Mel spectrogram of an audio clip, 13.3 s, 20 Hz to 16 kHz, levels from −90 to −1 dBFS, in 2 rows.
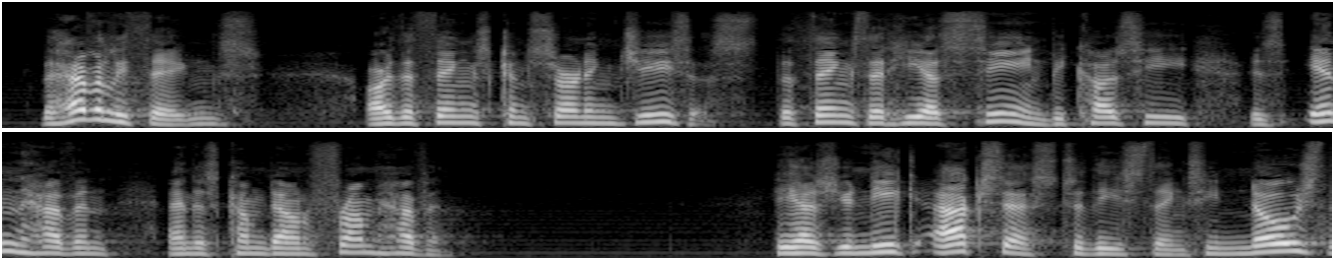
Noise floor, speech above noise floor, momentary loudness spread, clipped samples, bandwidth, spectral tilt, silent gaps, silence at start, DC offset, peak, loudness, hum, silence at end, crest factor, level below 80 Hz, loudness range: -71 dBFS; 47 dB; 15 LU; under 0.1%; 12 kHz; -6.5 dB/octave; none; 0.2 s; under 0.1%; -2 dBFS; -24 LUFS; none; 0.05 s; 22 dB; -76 dBFS; 4 LU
